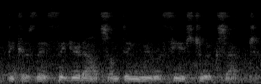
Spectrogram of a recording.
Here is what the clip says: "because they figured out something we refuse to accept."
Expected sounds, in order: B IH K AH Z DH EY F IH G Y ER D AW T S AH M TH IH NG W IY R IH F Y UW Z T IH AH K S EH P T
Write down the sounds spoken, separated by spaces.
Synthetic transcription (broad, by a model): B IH K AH Z DH EY F IH G Y ER D AW T S AH M TH IH NG W IY R IH F Y UW Z T IH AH K S EH P T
